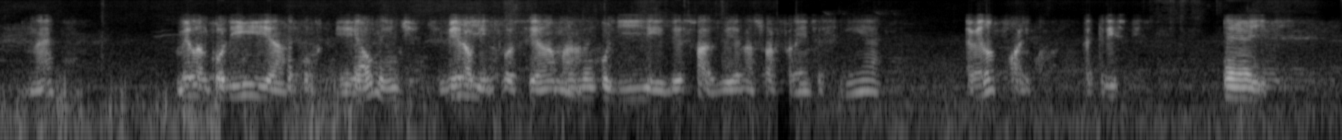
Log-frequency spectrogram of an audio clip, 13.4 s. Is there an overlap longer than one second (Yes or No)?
No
